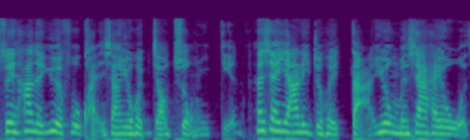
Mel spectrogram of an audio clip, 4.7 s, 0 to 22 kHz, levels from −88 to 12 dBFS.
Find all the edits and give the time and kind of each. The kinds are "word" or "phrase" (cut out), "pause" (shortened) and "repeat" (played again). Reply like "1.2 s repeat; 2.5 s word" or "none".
2.5 s pause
